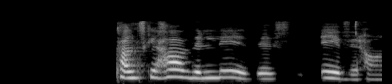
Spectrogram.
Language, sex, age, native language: Icelandic, female, 9, Icelandic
